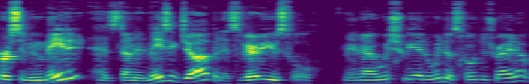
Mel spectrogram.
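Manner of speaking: usual speaking voice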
